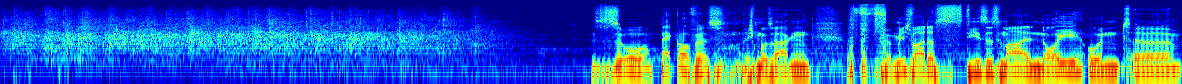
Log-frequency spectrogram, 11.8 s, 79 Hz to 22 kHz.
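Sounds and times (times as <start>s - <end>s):
sizable crowd applauding: 0.0s - 5.4s
speech: 5.9s - 11.8s.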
